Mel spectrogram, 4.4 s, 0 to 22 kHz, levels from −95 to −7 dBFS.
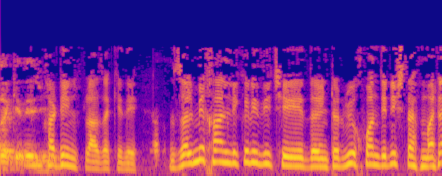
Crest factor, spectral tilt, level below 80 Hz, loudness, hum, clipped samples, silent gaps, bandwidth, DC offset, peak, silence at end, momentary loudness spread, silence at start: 12 dB; -6 dB/octave; -50 dBFS; -19 LUFS; none; under 0.1%; none; 8.8 kHz; under 0.1%; -6 dBFS; 0 s; 7 LU; 0 s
